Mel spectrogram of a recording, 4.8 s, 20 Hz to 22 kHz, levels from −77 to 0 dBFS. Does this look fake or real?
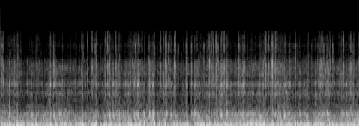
real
